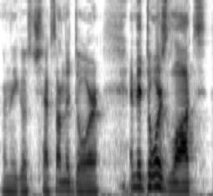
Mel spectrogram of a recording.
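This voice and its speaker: A man's voice: medium pitch, lively intonation, normal speed, fairly bright tone. A man giving casual, rambling commentary over a video game playthrough, chatty and self-critical. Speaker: let's play commentator.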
